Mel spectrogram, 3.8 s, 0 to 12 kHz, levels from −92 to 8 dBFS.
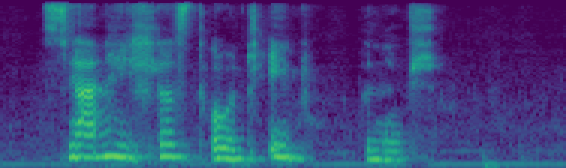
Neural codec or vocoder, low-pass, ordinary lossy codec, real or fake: codec, 24 kHz, 3 kbps, HILCodec; 10.8 kHz; AAC, 64 kbps; fake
